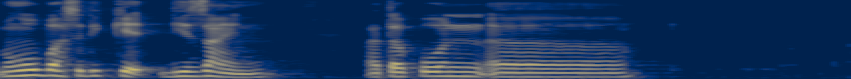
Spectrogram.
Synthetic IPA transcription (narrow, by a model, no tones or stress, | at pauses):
məŋubahsədikɪt̪̚dizajn | ʔat̪awpʊnə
